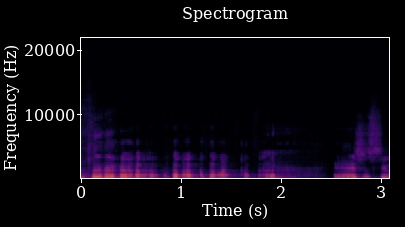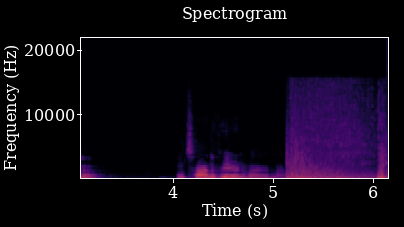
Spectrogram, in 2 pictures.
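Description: Young men talk and laugh loudly into microphones.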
